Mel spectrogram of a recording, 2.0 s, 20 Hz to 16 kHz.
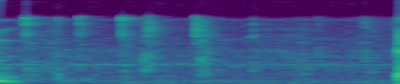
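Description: A few faint, separate clicks of computer input while working in 3D software, mostly in the first second, over low background hiss.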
